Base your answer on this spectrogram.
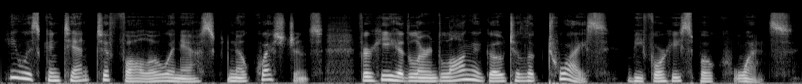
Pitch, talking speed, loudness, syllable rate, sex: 170 Hz, 165 wpm, -18 LUFS, 4.3 syllables/s, female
